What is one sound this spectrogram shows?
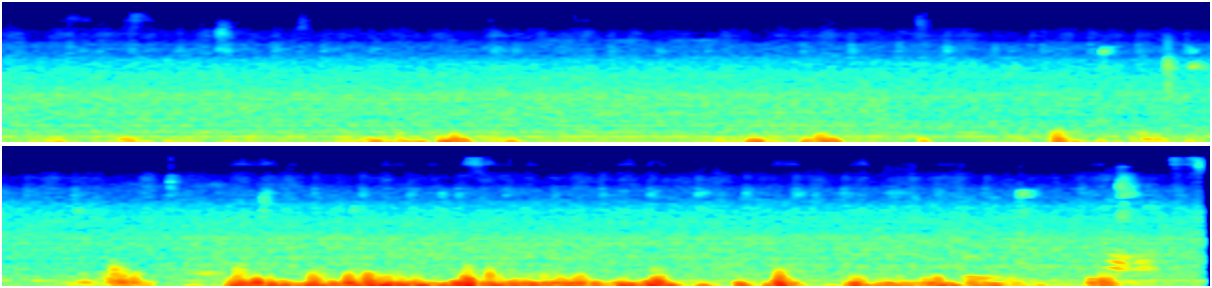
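A small monkey slurps a drink through a straw.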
